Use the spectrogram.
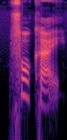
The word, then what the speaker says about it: foci: Ellipse is a set of all points in a plane with a constant total distance from 2 fixed points that are called foci, sometimes pronounced foci.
